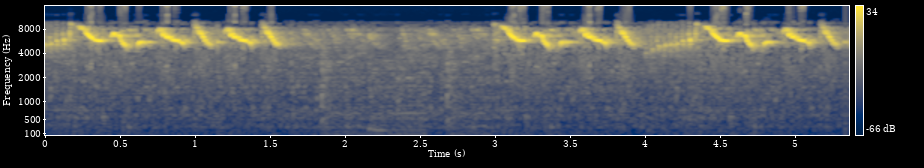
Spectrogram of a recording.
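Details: Oriental white-eye singing in the 'nembak' style, played to get other white-eyes singing vigorously. High-pitched, quick looping twitters in two bursts, with a short quieter pause between them.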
